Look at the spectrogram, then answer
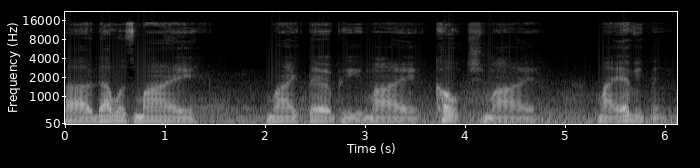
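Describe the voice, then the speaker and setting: Clear background noise runs through the clip. A man does the talking. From South Central Los Angeles, California. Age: 20s. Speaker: drummer and musician. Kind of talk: casual vlog monologue. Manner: casual, filler-heavy.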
